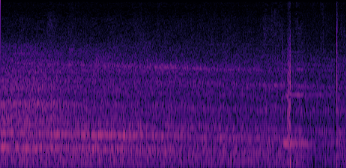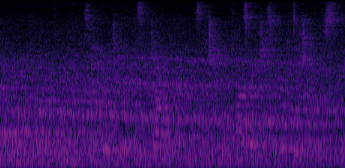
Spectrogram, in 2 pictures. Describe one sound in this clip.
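A subway train rumbles along the rails and slows down.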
